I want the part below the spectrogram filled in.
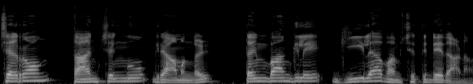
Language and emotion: Malayalam, neutral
